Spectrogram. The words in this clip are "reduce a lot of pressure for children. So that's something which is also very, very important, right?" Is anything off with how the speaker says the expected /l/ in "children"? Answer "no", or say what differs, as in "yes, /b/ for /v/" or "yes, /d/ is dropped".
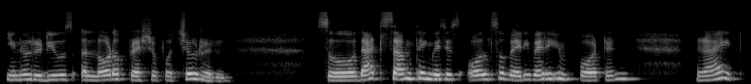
no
